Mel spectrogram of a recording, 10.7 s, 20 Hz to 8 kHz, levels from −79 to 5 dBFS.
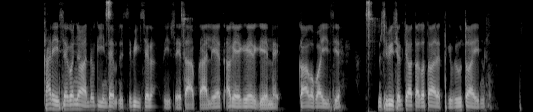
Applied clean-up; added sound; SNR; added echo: neural mask model DeepFilterNet 3.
